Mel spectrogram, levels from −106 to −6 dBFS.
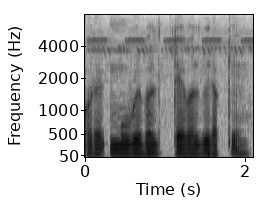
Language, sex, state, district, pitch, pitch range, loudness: Hindi, male, Arunachal Pradesh, Papum Pare, 95 Hz, 90-95 Hz, -16 LUFS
